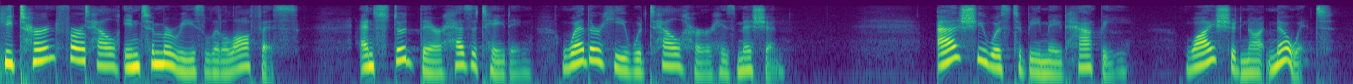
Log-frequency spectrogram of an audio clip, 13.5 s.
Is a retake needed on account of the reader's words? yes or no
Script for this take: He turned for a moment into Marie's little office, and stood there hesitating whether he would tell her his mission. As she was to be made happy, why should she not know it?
yes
